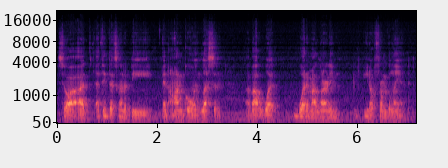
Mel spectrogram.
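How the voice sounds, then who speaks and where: Man, very deep voice, reflective, measured, fillers, echoey room. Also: level tone, slight background noise. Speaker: farm vlog co-host. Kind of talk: casual conversation.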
